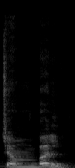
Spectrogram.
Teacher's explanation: ब से पहले अनुस्वार है और ब प वर्ग का अक्षर है, अनुस्वार की ध्वनि है म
